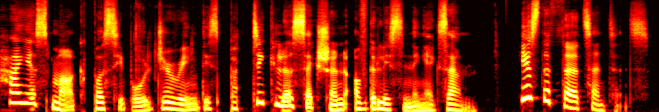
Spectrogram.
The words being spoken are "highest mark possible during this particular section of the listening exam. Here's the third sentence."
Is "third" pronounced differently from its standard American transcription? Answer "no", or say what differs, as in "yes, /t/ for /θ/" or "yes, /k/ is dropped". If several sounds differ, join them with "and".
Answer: no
